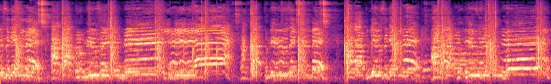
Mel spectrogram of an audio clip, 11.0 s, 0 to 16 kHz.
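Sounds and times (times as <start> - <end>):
hand claps keeping the beat: 0.0 - 11.0.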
